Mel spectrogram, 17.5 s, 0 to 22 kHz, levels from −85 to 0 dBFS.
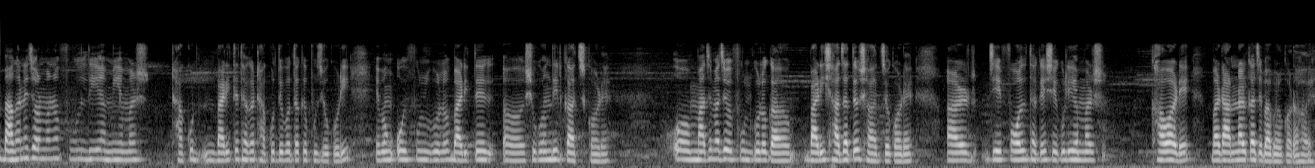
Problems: constant background noise, continuous background conversations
